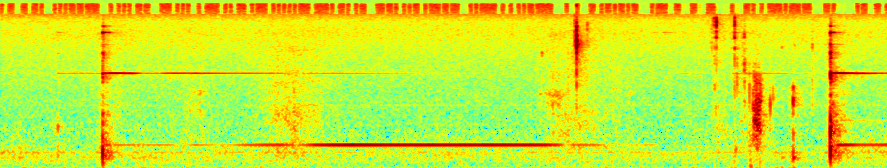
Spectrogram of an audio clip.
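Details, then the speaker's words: Struck tuning fork rings as a steady pure tone, held near each ear in turn during a simulated ASMR roleplay hearing check; the listener, eyes closed, names the side heard. "I just want you to tell me which side you hear the tuning fork on close your eyes let me know what side you hear it on"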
